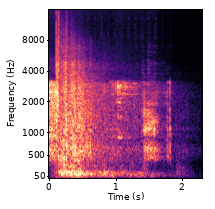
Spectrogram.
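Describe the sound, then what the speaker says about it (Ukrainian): A placed explosive charge detonates to destroy a cluster munition, a loud blast rolling out over about two seconds with a second burst before the sound fades. "ми їх знищуємо на місці шляхом накладання вибухівки поруч біля касетного боєприпасу"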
